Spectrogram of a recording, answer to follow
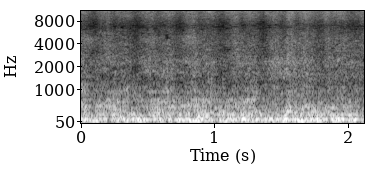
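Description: Faint scrubbing by hand on a stainless-steel sink and drainer, over a steady low hum.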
